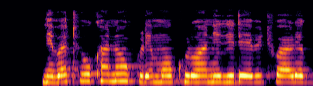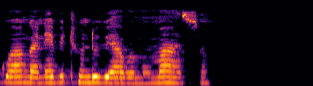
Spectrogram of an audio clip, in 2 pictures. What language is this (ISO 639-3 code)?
lug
